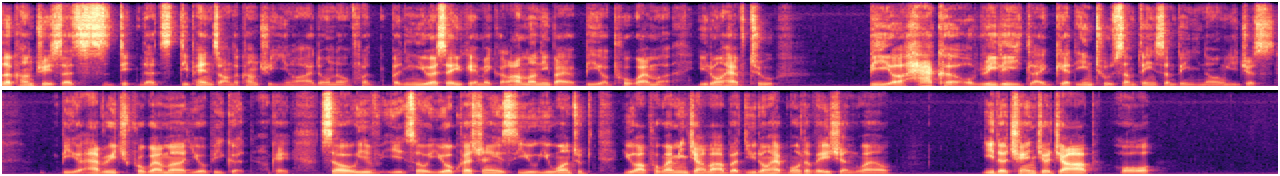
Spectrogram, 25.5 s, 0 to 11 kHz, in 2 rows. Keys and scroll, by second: 24.0 typing.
